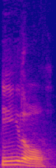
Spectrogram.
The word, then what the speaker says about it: Edel: I know, she said to me, it's like Edel, or not, sounds like needle.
